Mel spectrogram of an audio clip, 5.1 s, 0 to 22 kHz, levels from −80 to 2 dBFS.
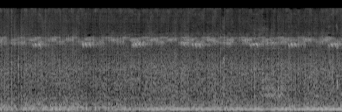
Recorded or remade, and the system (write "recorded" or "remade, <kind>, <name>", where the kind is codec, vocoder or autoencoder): remade, vocoder, BigVGAN v2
